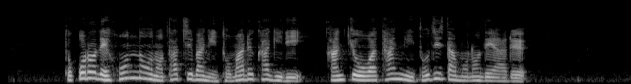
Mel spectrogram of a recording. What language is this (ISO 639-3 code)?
jpn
